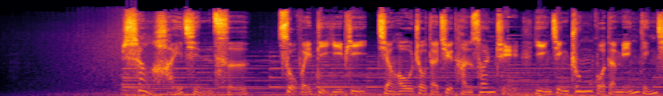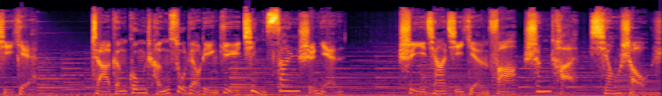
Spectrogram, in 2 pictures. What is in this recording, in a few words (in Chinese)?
宣传大气; 上海锦磁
